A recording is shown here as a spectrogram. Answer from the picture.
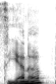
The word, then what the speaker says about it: Cena: Yeah, John Cena. – I believe it's pronounced Sienna, but I'm also going to give you the point.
